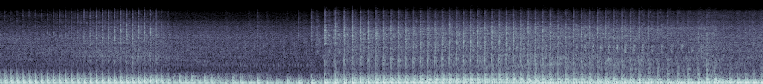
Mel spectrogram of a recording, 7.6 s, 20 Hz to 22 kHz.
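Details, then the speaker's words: 1950 BSA B33 single-cylinder motorcycle after rebuild: big single thumps around two hundred beats a minute, revs rising without the bike taking up drive as it tries to go forward; clutch slipping, not grabbing, plates found shot. "yeah I think the clutch needs replaced we're not getting enough grab"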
